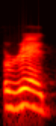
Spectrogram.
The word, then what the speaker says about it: read: so it doesn't change it is still read only the pronunciation so read red red okay so mom read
